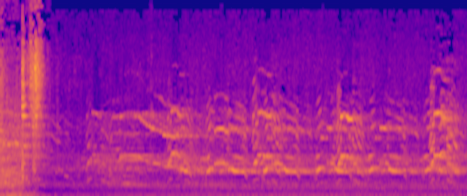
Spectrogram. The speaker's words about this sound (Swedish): Fiskmåsar är ett jävla helvete. I maj och juni, vi är i maj nu, varje år så börjar den här skiten gång på gång igen. I hela Sverige, men framförallt utanför mitt sovrumsfönster.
